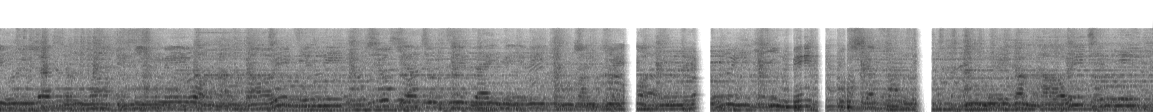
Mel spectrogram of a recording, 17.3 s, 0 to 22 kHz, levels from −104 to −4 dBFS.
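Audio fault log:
9.36–9.58 s, long network dropout: about 0.2 s never arrives; the last sound smears into a fading buzz, then about 80 ms of silence, likely a lost stretch of packets.
10.43–10.69 s, long network dropout: about 0.24 s is missing, filled by a decaying continuation that gives way to about 0.13 s of silence before the audio resumes further on.
11.83–12.73 s, repeated packet loss (robotic sound): five short holes, the longest about 0.12 s, are patched in quick succession, covering about 39% of the span. The result is choppy sound with pieces missing rather than one fade into silence.
13.74–14.01 s, long network dropout: one continuous gap of about 0.24 s; the fill fades out, leaving about 0.13 s of silence. Unlike the chopping at 11.83 s, nothing resumes between.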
